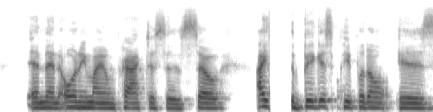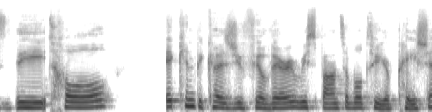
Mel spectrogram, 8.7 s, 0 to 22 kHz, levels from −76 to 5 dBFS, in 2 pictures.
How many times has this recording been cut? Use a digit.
5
